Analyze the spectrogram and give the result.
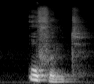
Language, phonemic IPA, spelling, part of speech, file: Dutch, /ˈu.fənt/, oefent, verb, Nl-oefent.ogg
- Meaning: inflection of oefenen: 1. second/third-person singular present indicative 2. plural imperative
